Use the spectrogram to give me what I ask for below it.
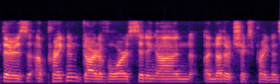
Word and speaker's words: Gardevoir: God of War? Is that how you say it? Gardevoir.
